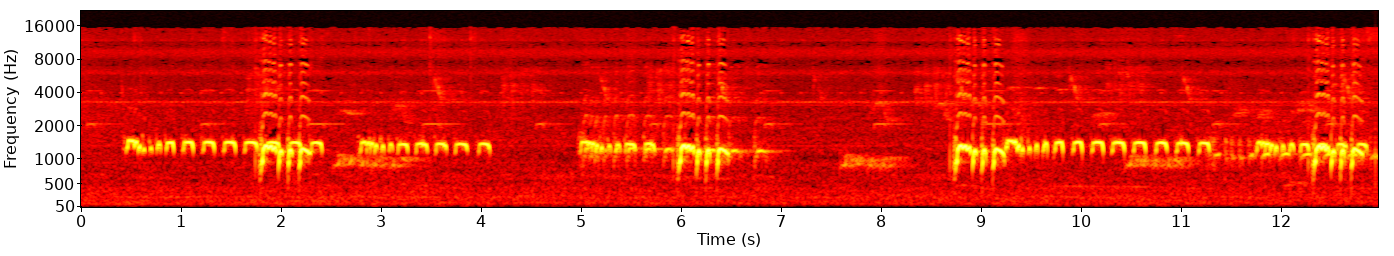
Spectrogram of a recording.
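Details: Local zebra dove singing to lure and provoke other doves, a loud series of short, clear notes near one pitch, given in quick staccato runs of about ten with pauses between, ending in sharper accented notes.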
